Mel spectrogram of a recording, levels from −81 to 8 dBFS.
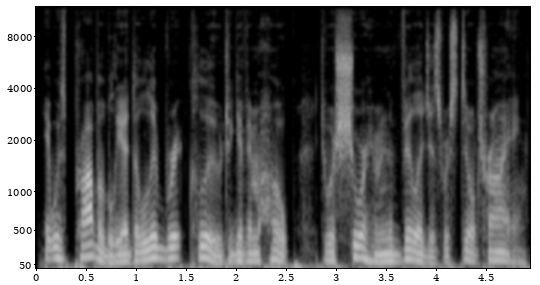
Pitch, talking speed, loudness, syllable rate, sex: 105 Hz, 220 wpm, -18 LUFS, 6.3 syllables/s, male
